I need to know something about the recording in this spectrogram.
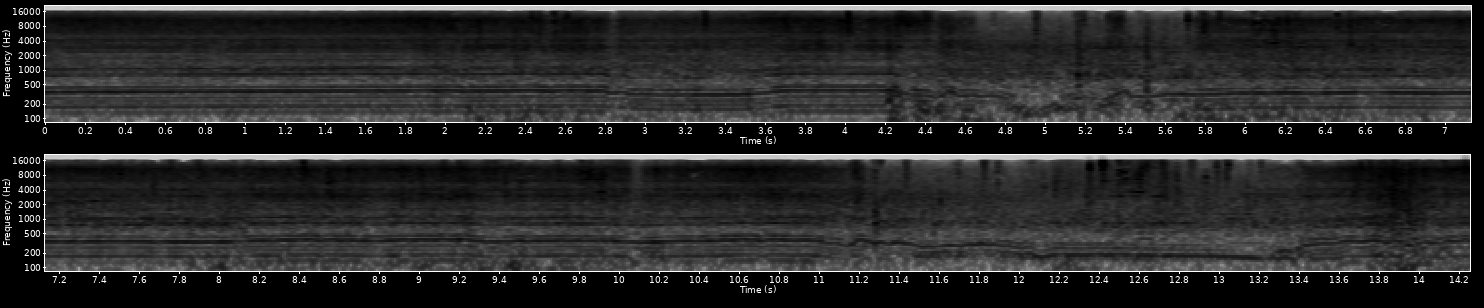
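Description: A car engine roars steadily, its pitch dipping and rising as the gears shift.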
